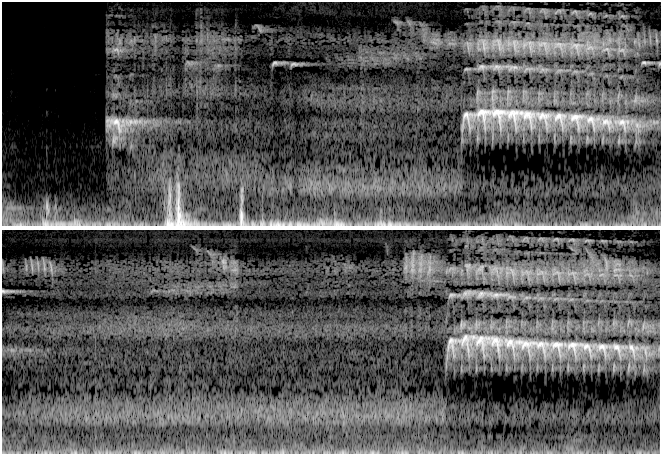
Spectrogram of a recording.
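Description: A woodpecker gives two loud, rapid series of ringing call notes a few seconds apart, over steady background birdsong, with a couple of dull knocks early on.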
